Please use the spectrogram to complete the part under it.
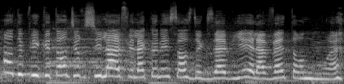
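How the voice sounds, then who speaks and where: A woman's voice: extremely high pitch, animated, fast talker, loud music behind the voice. An actress playing a radiant, naive girl of twenty in love, in a 1960s French radio play. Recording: loud dance band and crowd, large hall.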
